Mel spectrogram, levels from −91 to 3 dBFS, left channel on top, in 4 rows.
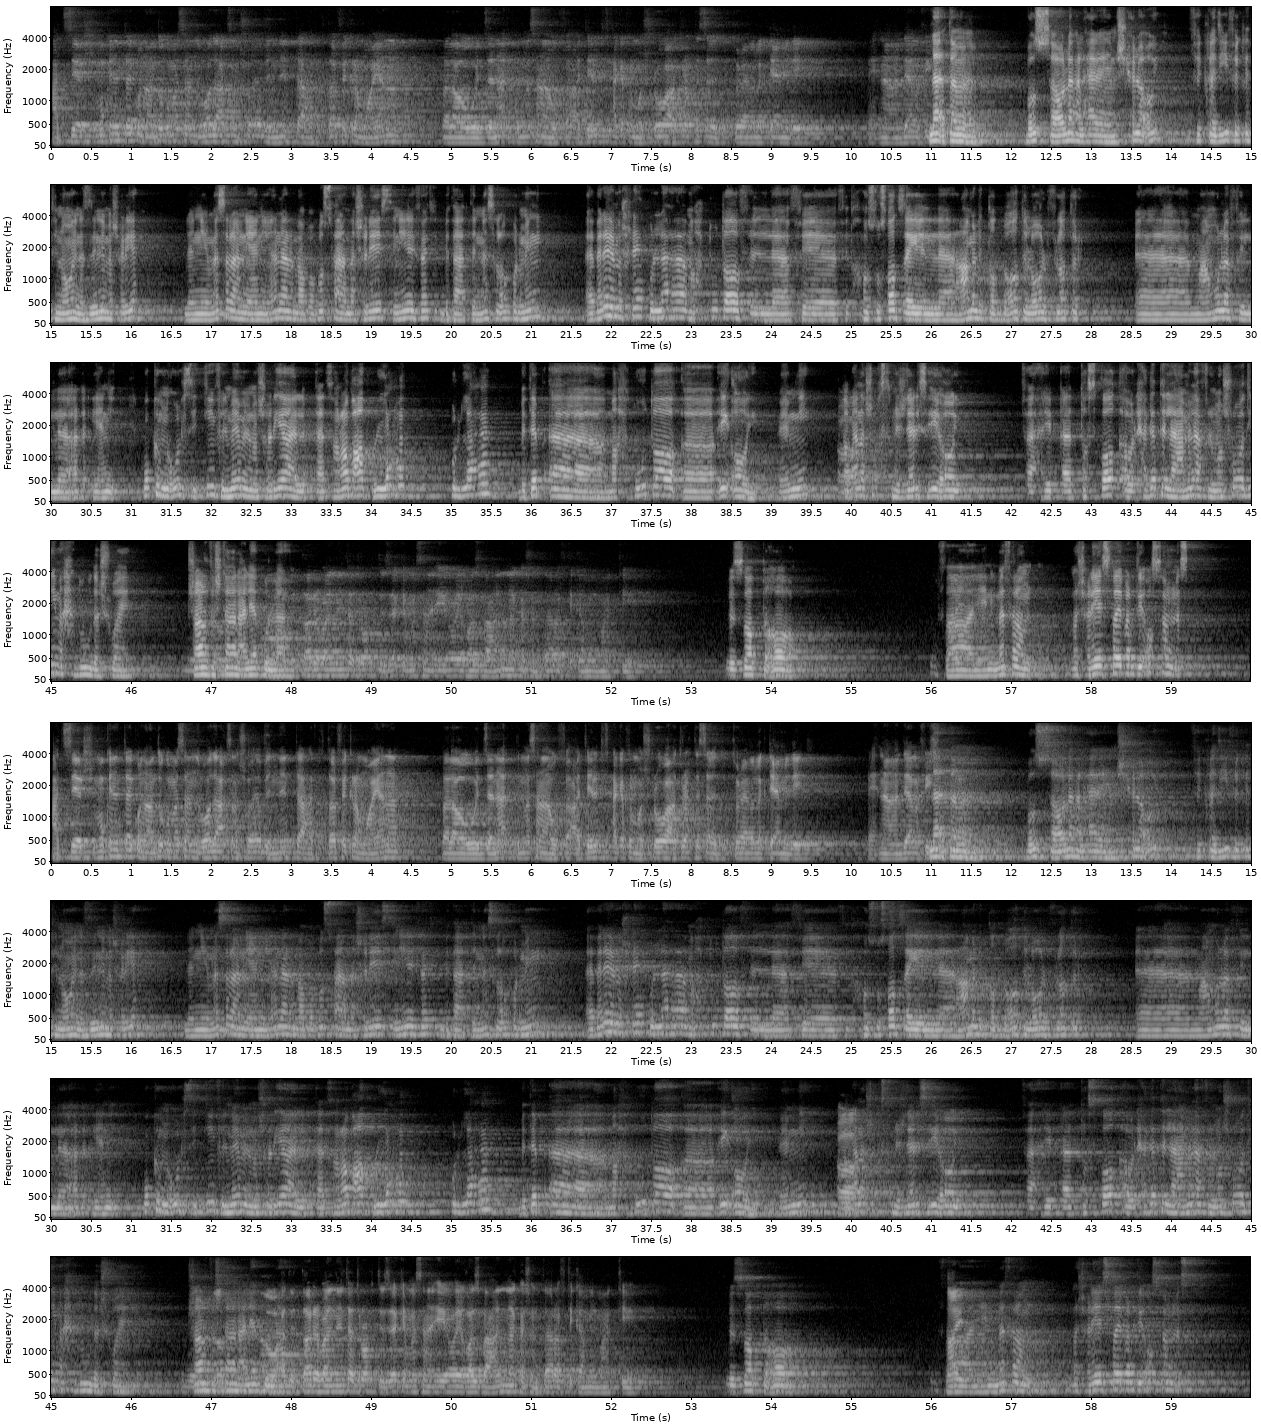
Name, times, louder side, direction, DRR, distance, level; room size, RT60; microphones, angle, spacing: voice 1, 0.0-4.4 4.9-9.4 10.2-11.1 39.8-40.1 46.6-47.2 47.6-52.3 56.2-56.5, right 3 dB, 90° right, 7 dB, 0.6 m, -33 dB
voice 2, 11.0-11.6 12.2-13.9 14.2-16.1 16.7-21.1 21.7-27.9 28.5-30.8 31.1-34.5 35.0-35.5 35.8-39.5 39.9-41.4 42.1-46.0 46.7-48.0 53.4-54.3 56.0-57.4 57.8-59.2, left 5 dB, 90° left, 13 dB, 0.4 m, -27 dB
16.5 x 5.8 x 5.0 m, 3.0 s
head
